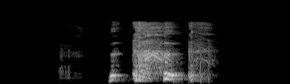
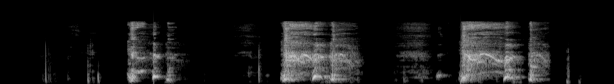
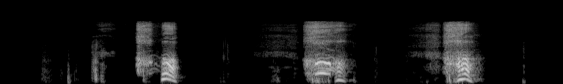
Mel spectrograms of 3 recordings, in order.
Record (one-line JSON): {"cough_length": "2.9 s", "cough_amplitude": 20472, "cough_signal_mean_std_ratio": 0.39, "three_cough_length": "6.1 s", "three_cough_amplitude": 25123, "three_cough_signal_mean_std_ratio": 0.43, "exhalation_length": "5.6 s", "exhalation_amplitude": 26903, "exhalation_signal_mean_std_ratio": 0.33, "survey_phase": "beta (2021-08-13 to 2022-03-07)", "age": "65+", "gender": "Male", "wearing_mask": "No", "symptom_cough_any": true, "symptom_fatigue": true, "symptom_onset": "12 days", "smoker_status": "Never smoked", "respiratory_condition_asthma": false, "respiratory_condition_other": false, "recruitment_source": "REACT", "submission_delay": "2 days", "covid_test_result": "Negative", "covid_test_method": "RT-qPCR", "influenza_a_test_result": "Negative", "influenza_b_test_result": "Negative"}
